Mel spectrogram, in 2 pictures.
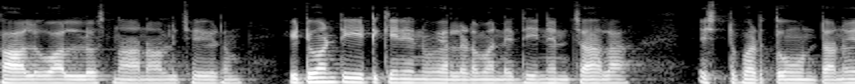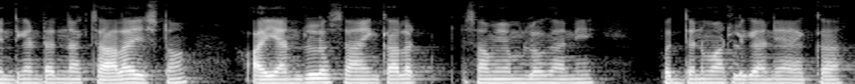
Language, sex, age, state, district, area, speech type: Telugu, male, 30-45, Andhra Pradesh, East Godavari, rural, spontaneous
